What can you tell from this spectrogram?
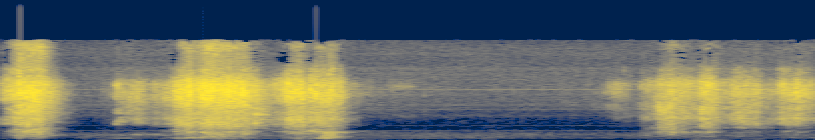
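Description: Thin plastic wrap crinkling and rustling as it is unwrapped and pulled off a ball of carrot fufu, in three bouts of rustling with short pauses between.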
